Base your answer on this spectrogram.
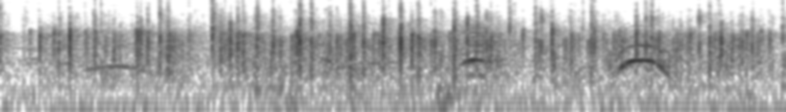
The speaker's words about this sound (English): give a big round of applause for …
